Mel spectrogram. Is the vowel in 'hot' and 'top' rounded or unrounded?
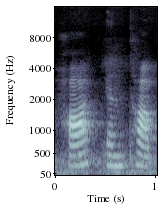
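unrounded. The vowel is said with spread, unrounded lips. "Kalau di standard English itu kan cara membacanya itu hot and top. Mereka menggunakan open back unrounded vowel"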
